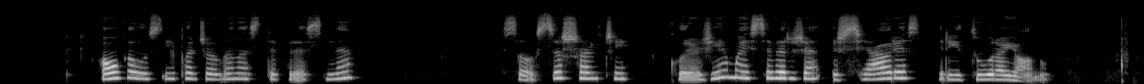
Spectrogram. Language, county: Lithuanian, Marijampolė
